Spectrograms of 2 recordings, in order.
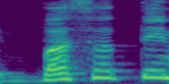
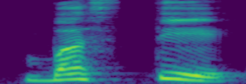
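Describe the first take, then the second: First: बसती in three beats, "ba-sa-ti"; गलत उच्चारण. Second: बस्ती in two beats, "bas-ti"; सही उच्चारण. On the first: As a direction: misread बसती with a full vowel after स. (बसती में स पूरा बोलकर) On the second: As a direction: say बस्ती with स joined straight to ती. (बस्ती में आधा स, ती से जुड़ा) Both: Shown as a demonstration. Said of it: "बसती नहीं".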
